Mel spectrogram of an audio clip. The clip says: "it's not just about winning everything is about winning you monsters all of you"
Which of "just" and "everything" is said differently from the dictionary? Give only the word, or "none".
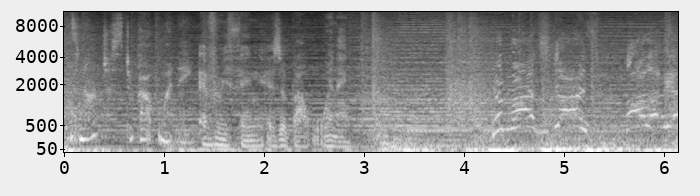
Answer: none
